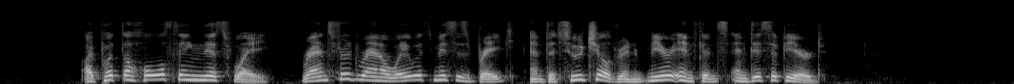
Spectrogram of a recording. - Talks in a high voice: No, medium, 180 Hz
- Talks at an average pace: No, slow, 125 wpm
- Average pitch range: No, wide, 7.0 semitones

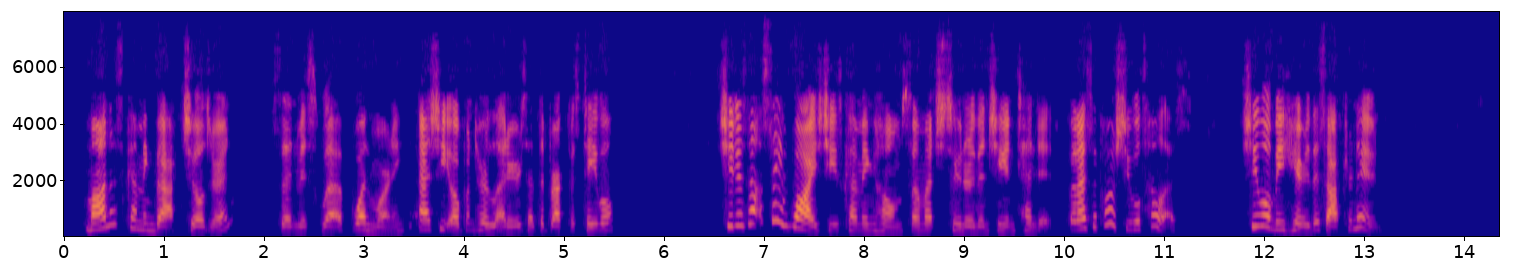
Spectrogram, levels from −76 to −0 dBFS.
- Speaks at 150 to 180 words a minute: No, average, 195 wpm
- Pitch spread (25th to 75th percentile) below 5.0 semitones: No, wide, 5.4 semitones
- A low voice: No, very high, 250 Hz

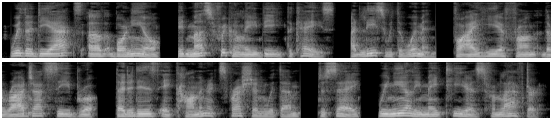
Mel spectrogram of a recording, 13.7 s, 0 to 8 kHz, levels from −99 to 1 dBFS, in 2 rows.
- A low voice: Yes, low, 105 Hz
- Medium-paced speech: Yes, average, 175 wpm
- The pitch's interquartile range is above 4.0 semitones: No, average, 3.5 semitones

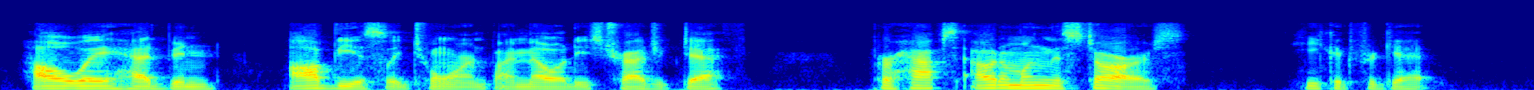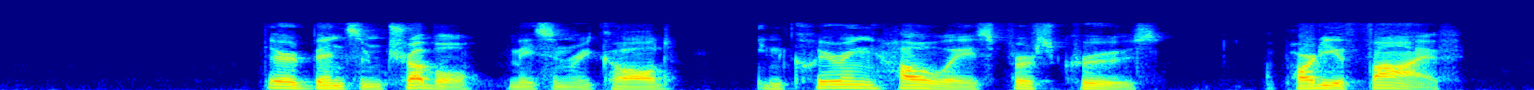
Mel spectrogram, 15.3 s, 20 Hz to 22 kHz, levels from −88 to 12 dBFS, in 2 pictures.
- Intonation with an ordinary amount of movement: Yes, average, 4.4 semitones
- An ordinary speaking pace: No, slow, 130 wpm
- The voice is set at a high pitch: No, low, 100 Hz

